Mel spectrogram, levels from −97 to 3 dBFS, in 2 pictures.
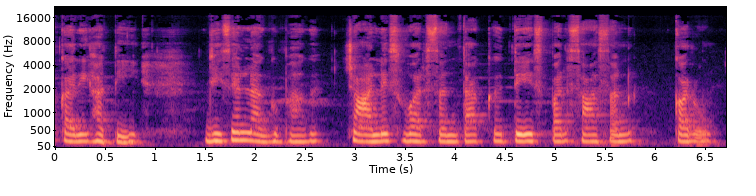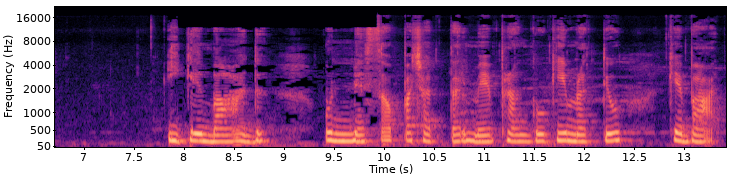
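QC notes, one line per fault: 7.94–9.94 s, adaptive stream at a lower bitrate: for two seconds the stream drops from AAC-LC at 96 kbit/s to HE-AAC at 16 kbit/s, so treble turns thin with swirly artefacts. The spectrogram shows a sudden ceiling near 11.8 kHz, and the waveform shows no gap at either switch.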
